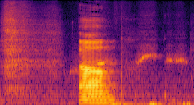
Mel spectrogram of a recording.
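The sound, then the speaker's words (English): Someone tries to whistle: a breathy rush of air, a sudden loud voiced squawk, then a thin, wavering, faint whistle tone that breaks off briefly before trailing away. “Isn't that it? We can't whistle.”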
